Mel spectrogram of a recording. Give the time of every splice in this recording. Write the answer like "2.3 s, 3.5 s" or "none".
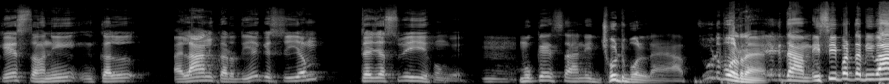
5.0 s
